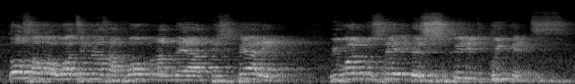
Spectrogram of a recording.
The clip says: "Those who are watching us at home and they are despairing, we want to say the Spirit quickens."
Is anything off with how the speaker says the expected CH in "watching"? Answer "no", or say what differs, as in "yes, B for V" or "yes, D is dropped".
no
